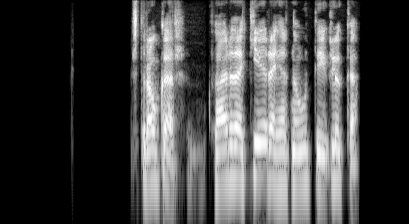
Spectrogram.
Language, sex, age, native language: Icelandic, male, 40-49, Icelandic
